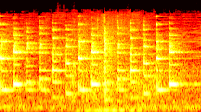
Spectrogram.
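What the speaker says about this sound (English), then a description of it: "Ah, that's my alarm." A phone alarm rings in a repeating electronic ringtone melody, bright and steady at moderate loudness, with no talking over it.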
